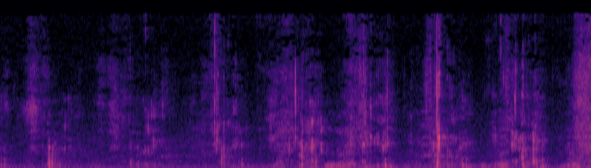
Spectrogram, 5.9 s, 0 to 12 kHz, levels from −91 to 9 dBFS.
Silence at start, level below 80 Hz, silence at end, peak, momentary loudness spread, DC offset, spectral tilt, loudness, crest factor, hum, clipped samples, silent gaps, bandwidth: 0 s; -72 dBFS; 0 s; -18 dBFS; 16 LU; under 0.1%; -2.5 dB/octave; -48 LUFS; 30 dB; none; under 0.1%; none; 11.5 kHz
